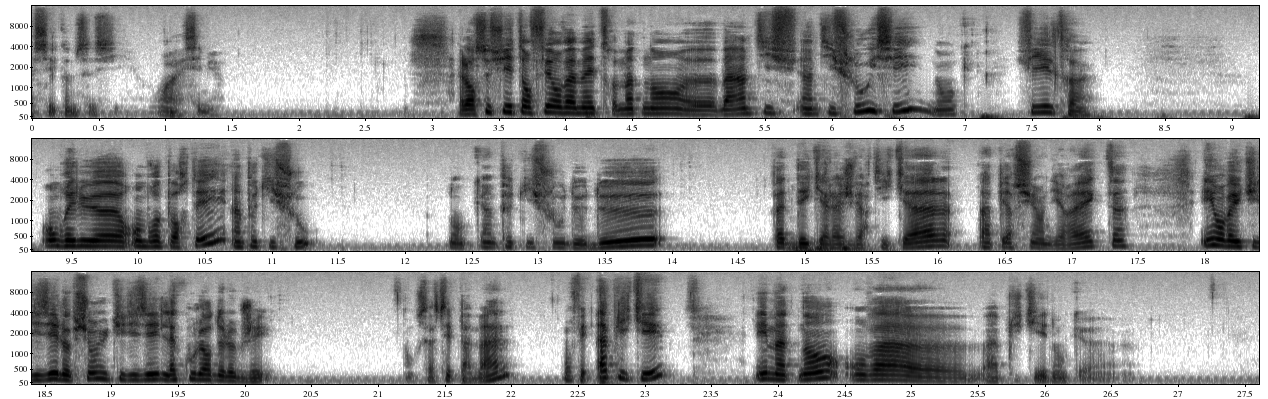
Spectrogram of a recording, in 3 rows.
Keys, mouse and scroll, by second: 2.3 click, 2.9 middle click, 3.7 click, 4.4 middle click, 5.7 middle click, 7.0 click, 9.9 click, 10.7 click, 11.5 click, 14.1 click, 15.0 ctrl+a, 15.2 ctrl+KP_0, 16.3 click, 17.8 click, 20.3 click, 22.7 click, 23.8 click.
